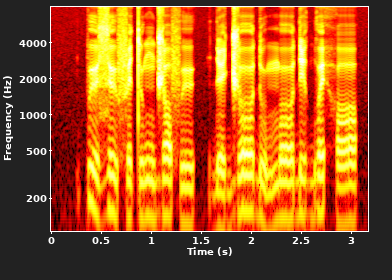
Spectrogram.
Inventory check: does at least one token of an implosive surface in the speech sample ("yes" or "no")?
yes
